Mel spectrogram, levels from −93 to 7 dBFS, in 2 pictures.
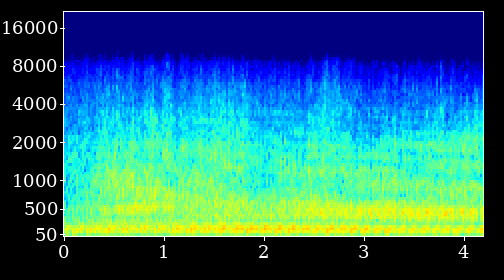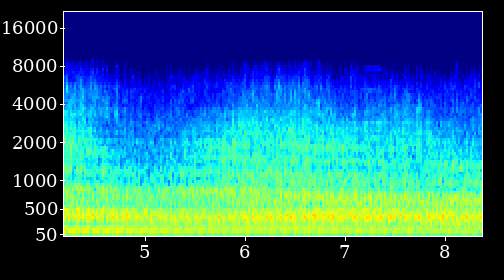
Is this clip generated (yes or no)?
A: no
